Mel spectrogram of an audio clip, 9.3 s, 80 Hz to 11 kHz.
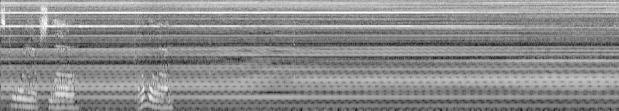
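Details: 2000 Yamaha 60hp outboard tilt/trim on homemade switch with poor battery cable, before ATF+4 added; steady unchanging motor drone with low hum, pump running continuously, seemingly struggling to lift; trim raising slowly, later working after fluid added.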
